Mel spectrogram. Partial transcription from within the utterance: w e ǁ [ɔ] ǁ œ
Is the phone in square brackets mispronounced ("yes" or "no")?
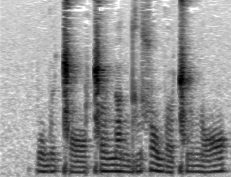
yes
